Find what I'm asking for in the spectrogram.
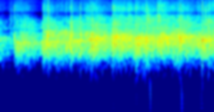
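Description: A crowd applauds steadily, a dense wash of many hands clapping with a few sharper individual claps standing out at a fairly regular rhythm, moderately loud throughout.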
